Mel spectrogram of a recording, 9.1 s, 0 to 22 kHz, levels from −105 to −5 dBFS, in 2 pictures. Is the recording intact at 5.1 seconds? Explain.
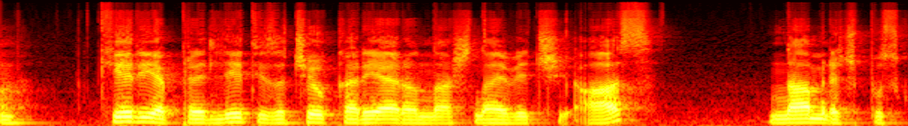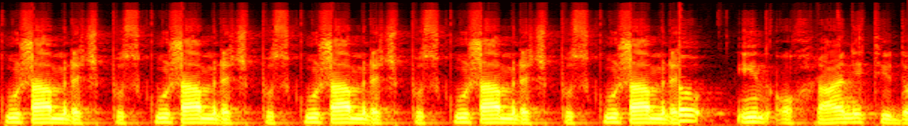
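No. At 5.1 seconds the sound sits inside a broken-record loop running from 4.70 to 7.94 s. A fragment of about 0.75 s plays four times, back to back. The audio that should have filled that span never arrives. The cause is likely a stalled player or stream resending its last buffer.

Opus compression also colours this moment. The full band is kept, up to about 20.3 kHz, but the sound is plainly grainy and rough. That fits Opus music mode at a rate around 24 kbps, filling starved bands with noise.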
